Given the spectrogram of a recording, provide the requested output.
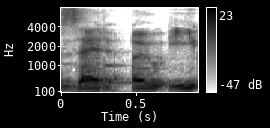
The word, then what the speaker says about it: Zoe: Z-O-E with a diuresis, and this makes sense that we don't say it in the same way we say the name Joe or Toe, it's Zoe, we don't just say Zoe.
